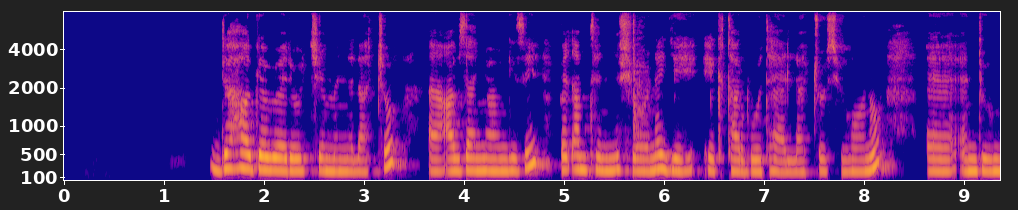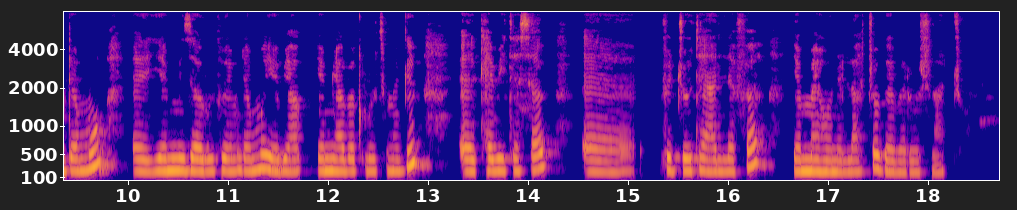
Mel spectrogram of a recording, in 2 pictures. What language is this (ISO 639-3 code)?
amh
